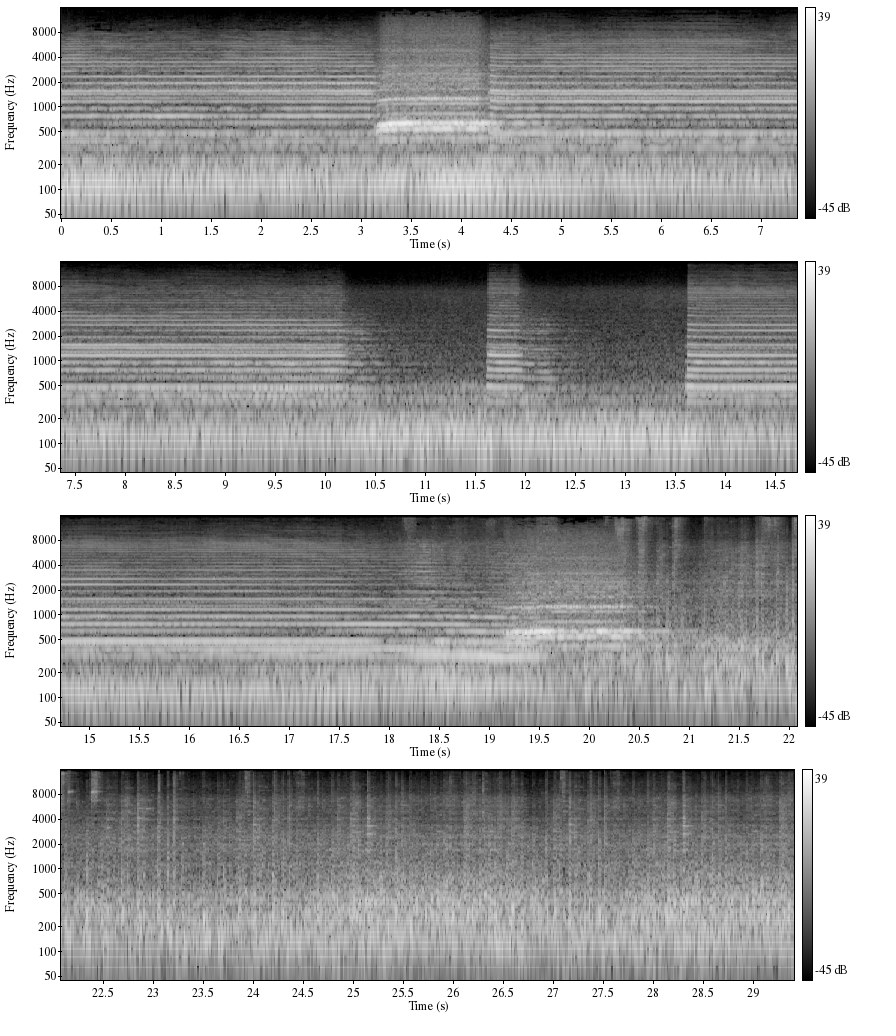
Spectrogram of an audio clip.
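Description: Train sound: a long, loud horn chord held over a low rumble, breaking off about ten seconds in and sounding again a few seconds later, then stopping at around twenty seconds to leave the train's rumble and clatter.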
